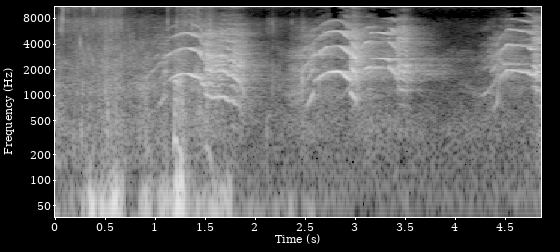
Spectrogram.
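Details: A gang-gang cockatoo at Lake Nillahcootie, in the late afternoon to evening, gives three drawn-out, creaky, arching calls about every one and a half seconds, with a low thump and handling noise early on.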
